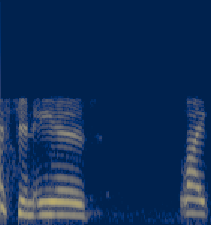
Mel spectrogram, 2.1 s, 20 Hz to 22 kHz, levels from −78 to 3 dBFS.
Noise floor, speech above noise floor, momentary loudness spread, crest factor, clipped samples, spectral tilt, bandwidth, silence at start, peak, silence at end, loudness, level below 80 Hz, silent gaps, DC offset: -72 dBFS; 46 dB; 11 LU; 14 dB; under 0.1%; -8.5 dB/octave; 3.9 kHz; 0 s; -14 dBFS; 0.05 s; -26 LUFS; -70 dBFS; none; under 0.1%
